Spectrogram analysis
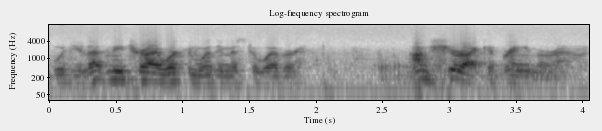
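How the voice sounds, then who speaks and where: A man's voice: medium pitch, expressive, quick pace, close to an everyday voice. An actor playing an eager, earnest, polite teenage boy in an old-time radio drama. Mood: pleading. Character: Dave, eager, pleading teenage boy who loves dogs. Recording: muffled, noisy old radio recording.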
